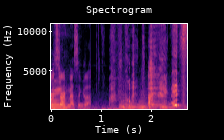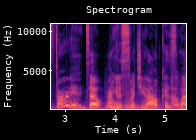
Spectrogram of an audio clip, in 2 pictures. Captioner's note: laughs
